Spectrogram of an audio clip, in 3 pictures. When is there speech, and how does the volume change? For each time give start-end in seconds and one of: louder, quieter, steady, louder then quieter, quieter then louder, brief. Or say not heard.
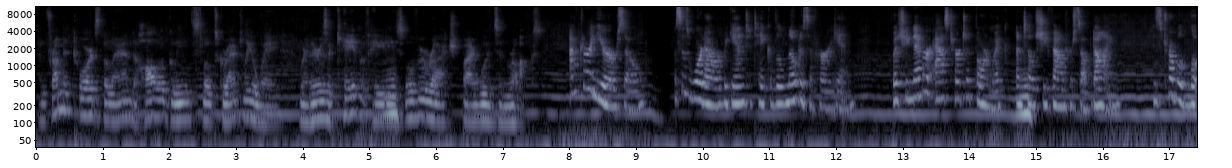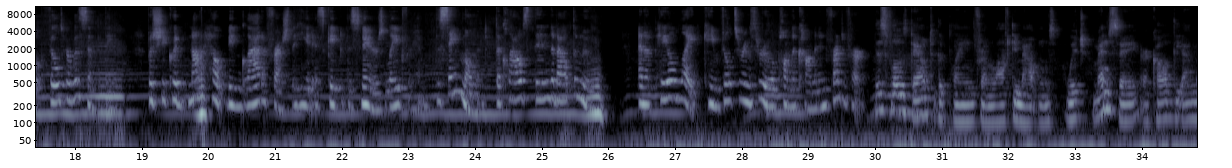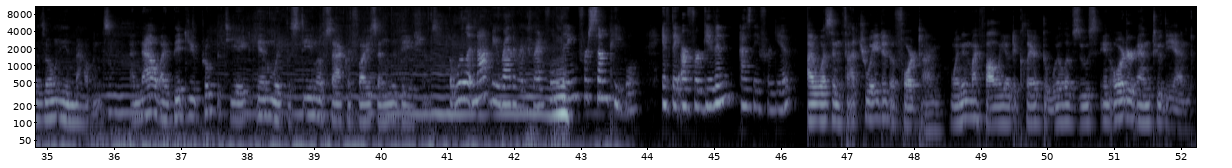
0.0-52.1 steady.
